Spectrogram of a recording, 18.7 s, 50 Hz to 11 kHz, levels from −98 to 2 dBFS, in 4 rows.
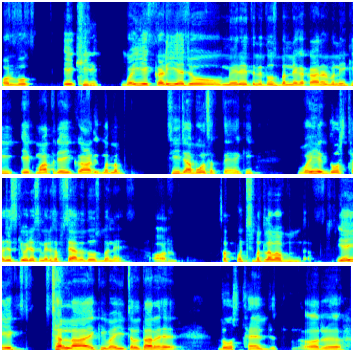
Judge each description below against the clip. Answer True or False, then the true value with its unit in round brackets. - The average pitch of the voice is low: False (170 Hz)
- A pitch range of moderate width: True (3.0 semitones)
